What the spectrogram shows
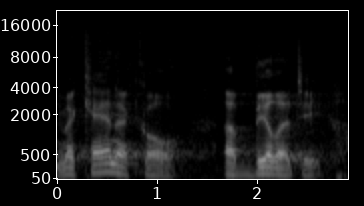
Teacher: Now, what I really said was mechanical ability, but the general accent or tone pattern on both of those words, they're both four-syllable words, and generally the second syllable is stressed or accented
